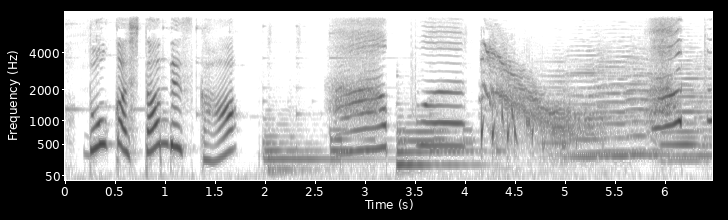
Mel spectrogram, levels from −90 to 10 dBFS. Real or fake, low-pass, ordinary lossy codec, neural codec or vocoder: real; 7.2 kHz; none; none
